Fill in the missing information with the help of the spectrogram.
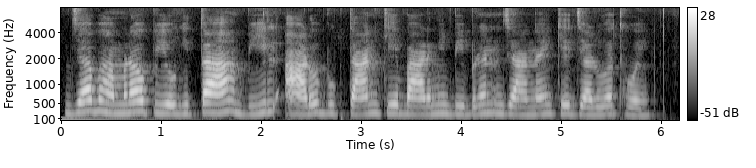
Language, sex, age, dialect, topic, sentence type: Maithili, female, 18-24, Eastern / Thethi, banking, question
